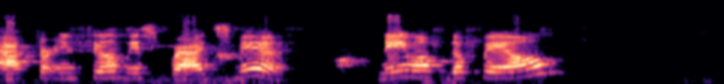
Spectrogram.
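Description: A young woman speaks clearly through an online call.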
